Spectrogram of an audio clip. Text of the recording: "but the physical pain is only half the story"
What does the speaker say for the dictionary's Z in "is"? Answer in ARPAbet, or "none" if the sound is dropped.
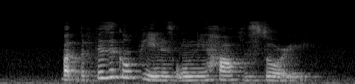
Z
